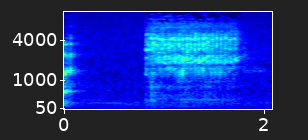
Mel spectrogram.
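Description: A man's breathy exhale: a hiss about a second long, starting a little before the middle and stopping sharply.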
